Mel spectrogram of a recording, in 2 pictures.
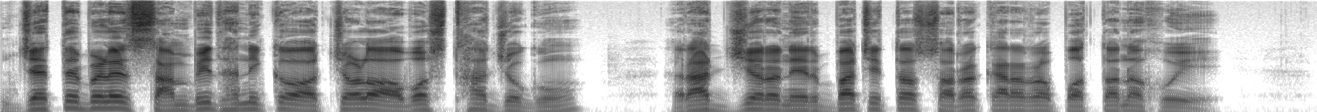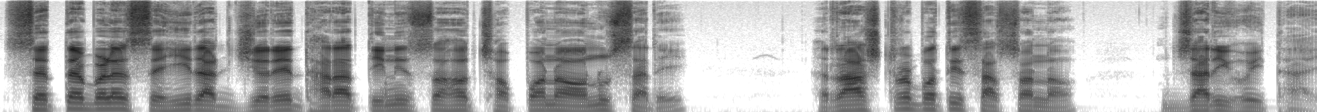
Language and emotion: Odia, neutral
